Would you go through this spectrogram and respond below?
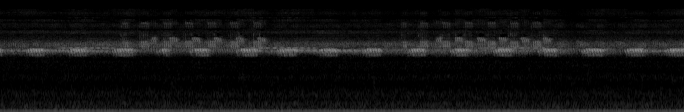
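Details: Crickets and other insects chorusing in autumn, shrill continuous tone with pulsing chirps swelling and ebbing in a steady cycle, several insects overlapping.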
